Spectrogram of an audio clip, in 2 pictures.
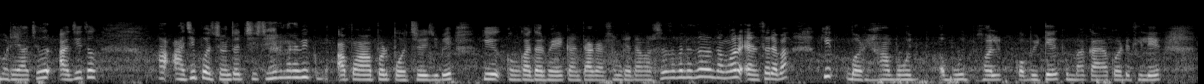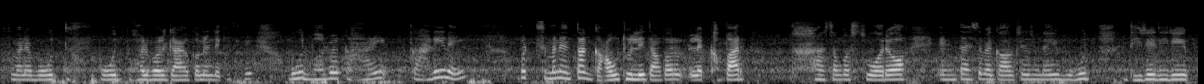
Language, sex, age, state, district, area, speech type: Odia, female, 18-30, Odisha, Subarnapur, urban, spontaneous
